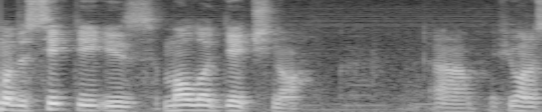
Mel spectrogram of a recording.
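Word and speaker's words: Molodechno: Soviet Union the name of the city is mole addiction or if you want to spell it mo l eau de CH n as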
